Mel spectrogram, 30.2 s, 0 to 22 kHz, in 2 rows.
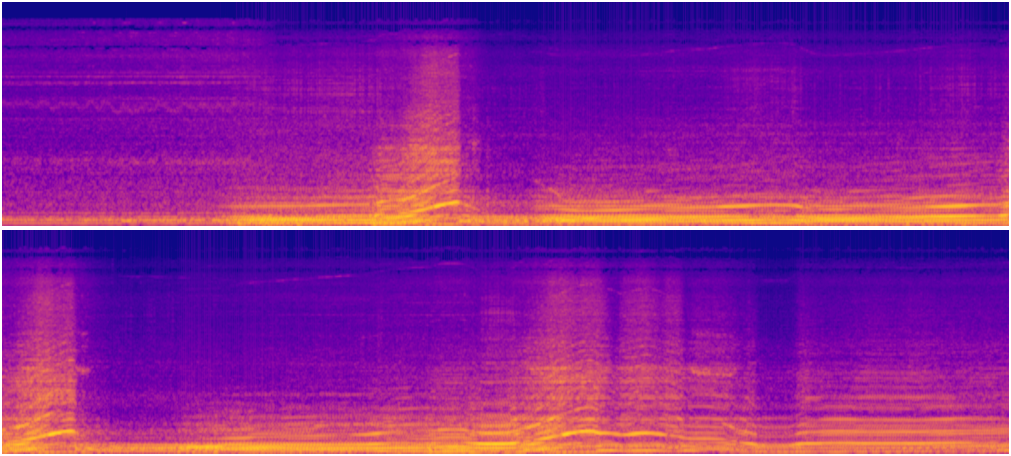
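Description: Supercharged LY6 6.0-litre V8 in a Ford Fairmont, quieter for the first few seconds, then accelerating hard in three pulls, each rising in pitch and then dropping off sharply.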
